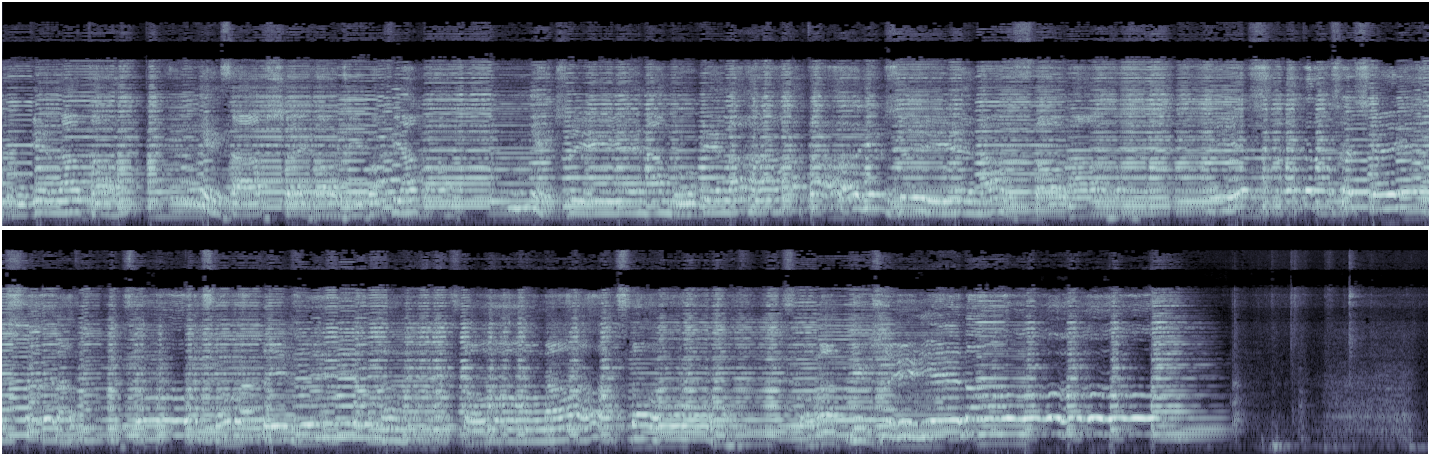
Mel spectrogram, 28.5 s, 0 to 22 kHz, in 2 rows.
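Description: Piano accordion playing an instrumental melody over chords, which stops abruptly about 26 seconds in.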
